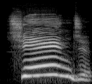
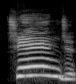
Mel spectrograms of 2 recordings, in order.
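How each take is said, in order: No difference in how they are said.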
